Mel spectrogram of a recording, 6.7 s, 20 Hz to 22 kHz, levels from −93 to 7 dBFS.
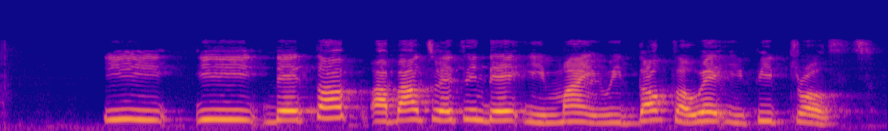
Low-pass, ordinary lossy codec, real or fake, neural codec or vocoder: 7.2 kHz; none; fake; codec, 16 kHz, 16 kbps, FunCodec, trained on Chinese and English, 50 frames a second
